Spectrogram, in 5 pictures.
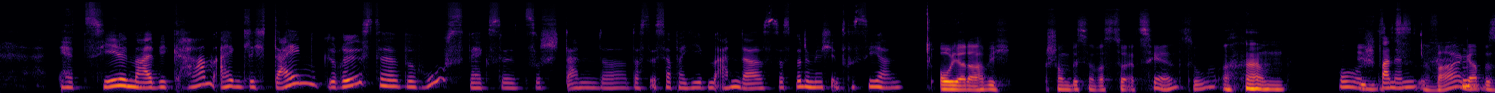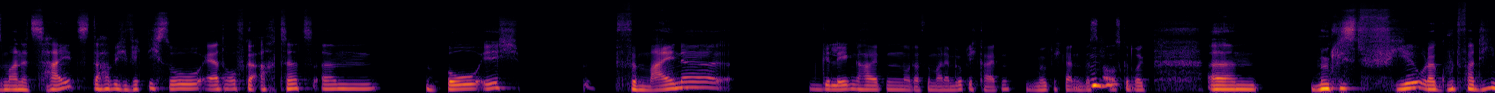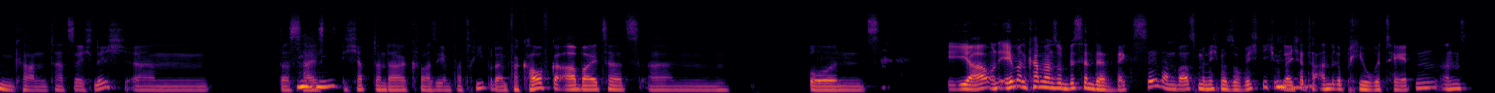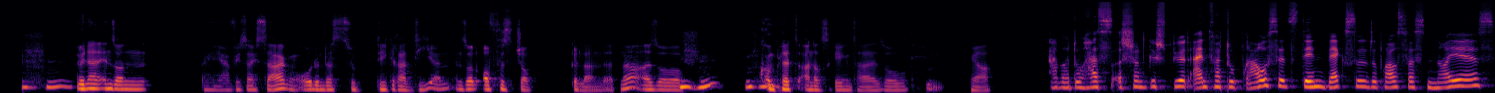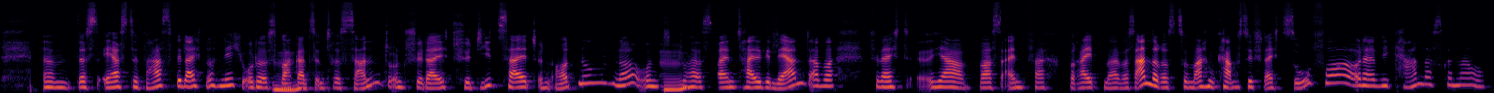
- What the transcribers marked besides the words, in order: laughing while speaking: "Ähm"; chuckle
- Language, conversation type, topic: German, podcast, Wie ist dein größter Berufswechsel zustande gekommen?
